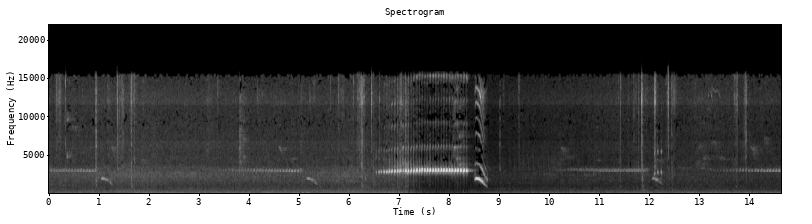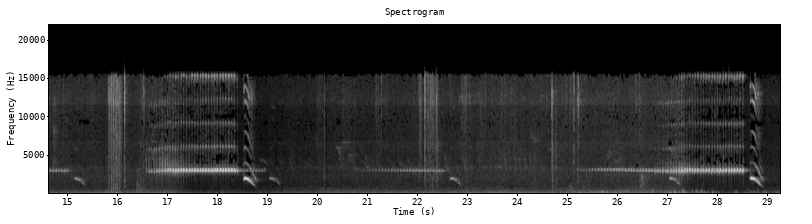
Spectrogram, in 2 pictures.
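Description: Pied triller (sirtu) singing: three loud, long, even-pitched high calls about ten seconds apart, with quieter short notes and quick downward-sliding notes between them. A steady low rumble runs underneath.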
